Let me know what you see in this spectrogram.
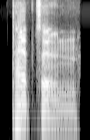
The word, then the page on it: peptone: British English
